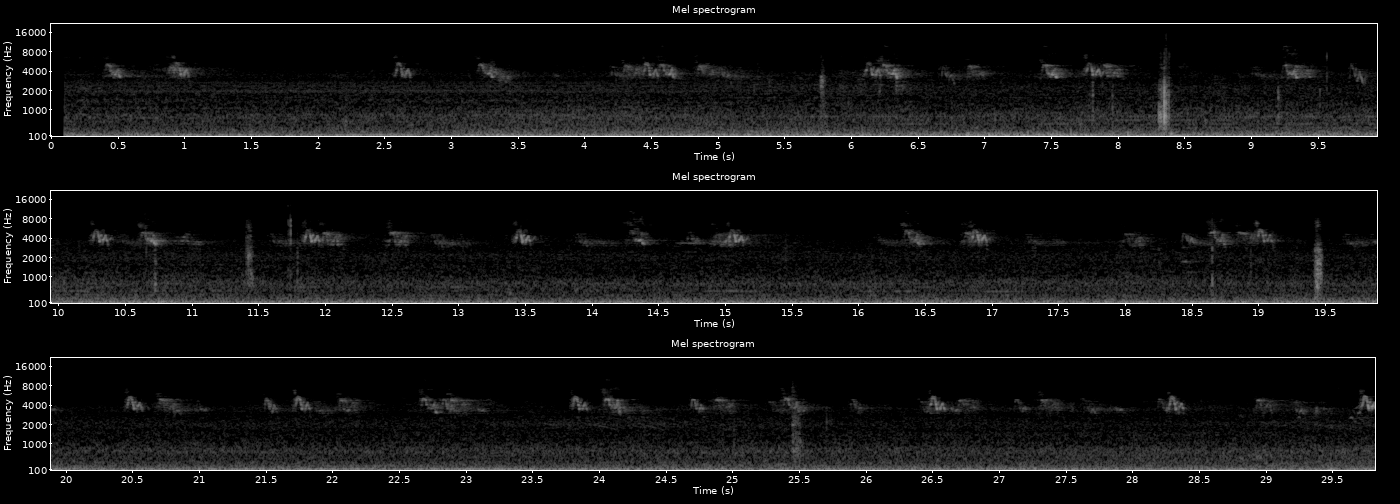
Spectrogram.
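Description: Small birds chirping on and off, a steady run of short high chirps a few times a second, over a low steady outdoor rumble, with a couple of faint clicks.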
